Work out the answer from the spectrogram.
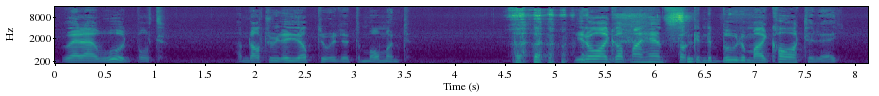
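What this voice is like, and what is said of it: Put-on Liverpool accent. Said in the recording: “give me your best Liverpoolian accent.”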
